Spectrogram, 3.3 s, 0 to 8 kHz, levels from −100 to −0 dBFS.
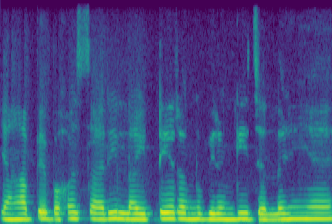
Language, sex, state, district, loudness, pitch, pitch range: Hindi, female, Uttar Pradesh, Jalaun, -12 LUFS, 205 Hz, 200-215 Hz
